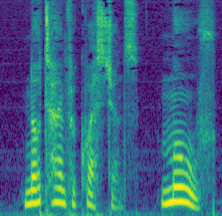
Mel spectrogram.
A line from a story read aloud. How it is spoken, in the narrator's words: her mother's voice whispered harshly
